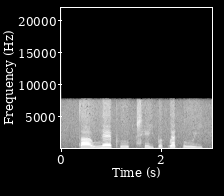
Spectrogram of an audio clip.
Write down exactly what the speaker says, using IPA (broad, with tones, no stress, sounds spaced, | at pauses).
t̪ aː˨˧ w n̪ ɛː˥ pʰ uː˨˥ k̚ t͡sʰ e˨˥ j p ʊ˨˥ k̚ l ɐ˥ t̚ p uː˨ j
